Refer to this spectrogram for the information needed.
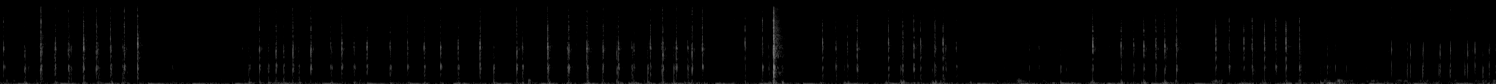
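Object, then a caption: Plastic game controller. Fingertips tap the shell and press the buttons of a white and black hollow plastic DualSense controller held in the hands. The result is a steady stream of quiet, dry, bright plastic clicks and taps with brief pauses, plus one sharper, louder click just before the 8-second mark.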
